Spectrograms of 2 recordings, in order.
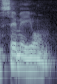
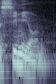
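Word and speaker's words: σημεῖον: no livro de Apocalipse, que é Simeion. Simion, né? Então, é traduzido, é geralmente pronunciada como semeion, né, pela, pelas pessoas que não conhecem a fonética grega, mas é semion.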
